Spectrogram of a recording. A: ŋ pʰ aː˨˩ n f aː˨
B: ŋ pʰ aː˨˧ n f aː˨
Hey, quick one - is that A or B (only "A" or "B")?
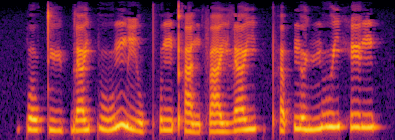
A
